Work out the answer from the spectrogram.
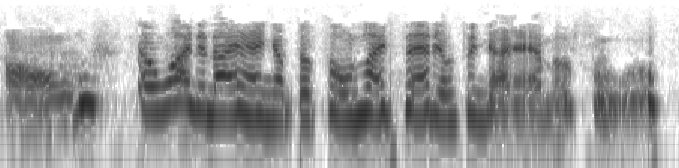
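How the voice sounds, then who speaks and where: An actress playing a nervous, demanding bedridden wife in a 1940s suspense radio play, agitated and querulous, on a crackly vintage recording. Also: female voice, high-pitched, lively intonation, normal speed, muffled recording. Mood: tearful, despairing. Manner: agitated, fretful, querulous, indignant.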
